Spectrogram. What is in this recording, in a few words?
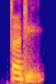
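"tutti", Indian English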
